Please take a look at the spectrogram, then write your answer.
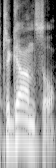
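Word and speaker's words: topgallant: Sail pronounced topsil and four top Gallant sail pronounced for to gansel on the main Mast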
